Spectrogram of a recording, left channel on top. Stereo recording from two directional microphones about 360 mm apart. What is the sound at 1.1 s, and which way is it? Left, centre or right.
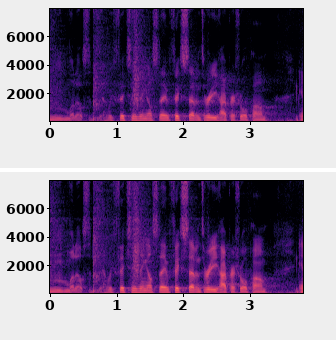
Speech, centre.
